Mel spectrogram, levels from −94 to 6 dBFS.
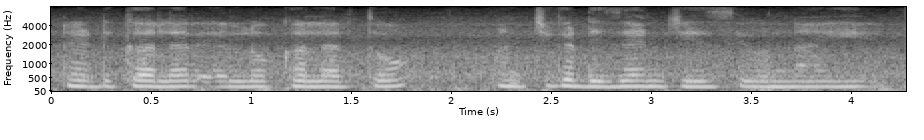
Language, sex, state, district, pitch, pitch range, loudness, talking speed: Telugu, female, Telangana, Mahabubabad, 195 Hz, 190-205 Hz, -16 LUFS, 125 wpm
